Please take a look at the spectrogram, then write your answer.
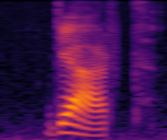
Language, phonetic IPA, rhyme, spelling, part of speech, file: Hungarian, [ˈɟaːrt], -aːrt, gyárt, verb, Hu-gyárt.ogg
- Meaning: to manufacture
